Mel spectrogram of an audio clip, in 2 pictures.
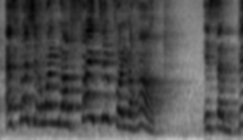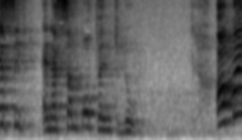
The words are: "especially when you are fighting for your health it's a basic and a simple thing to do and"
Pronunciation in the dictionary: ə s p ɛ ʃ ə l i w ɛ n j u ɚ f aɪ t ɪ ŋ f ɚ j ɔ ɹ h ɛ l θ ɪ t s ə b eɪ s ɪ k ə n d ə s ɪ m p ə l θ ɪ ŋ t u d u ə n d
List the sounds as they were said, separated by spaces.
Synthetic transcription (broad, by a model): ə s p ɛ ʃ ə l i w ɛ n j u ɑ f aɪ t ɪ ŋ f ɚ j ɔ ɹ h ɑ θ ɪ t s ə b eɪ s ɪ k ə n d ə s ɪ m p l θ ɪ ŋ t u d u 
